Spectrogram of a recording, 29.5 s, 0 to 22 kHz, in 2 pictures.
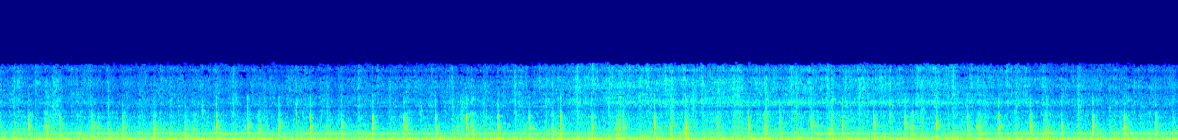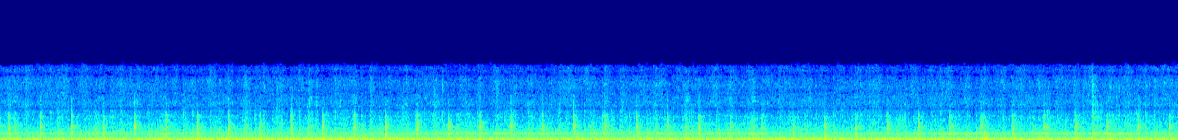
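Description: Focus 250 four-colour central-impression flexographic label press running at speed, a steady mechanical clatter of fast ticking over a constant hum, with a steady high-pitched whine.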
